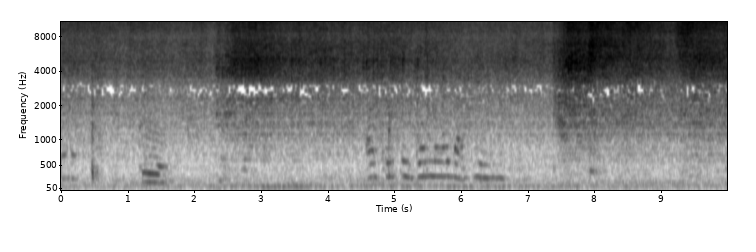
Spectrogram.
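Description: Slices of rolled arbi (colocasia) leaf frying in hot oil in a pan, a steady sizzle. It grows louder about two seconds in and again near the end.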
